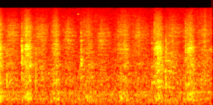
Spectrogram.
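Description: Rubbing and scraping sounds, short irregular strokes about three or four a second.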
